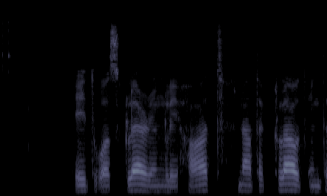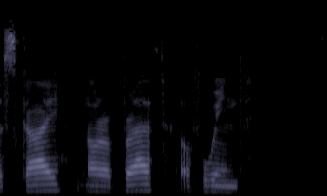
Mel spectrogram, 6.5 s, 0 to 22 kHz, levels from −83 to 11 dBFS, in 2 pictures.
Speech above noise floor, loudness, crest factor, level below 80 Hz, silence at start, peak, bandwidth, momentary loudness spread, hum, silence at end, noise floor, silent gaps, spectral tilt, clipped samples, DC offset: over 43 dB; -46 LUFS; 22 dB; under -90 dBFS; 0.75 s; -24 dBFS; 14 kHz; 14 LU; none; 0.75 s; under -90 dBFS; none; -2 dB/octave; under 0.1%; under 0.1%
